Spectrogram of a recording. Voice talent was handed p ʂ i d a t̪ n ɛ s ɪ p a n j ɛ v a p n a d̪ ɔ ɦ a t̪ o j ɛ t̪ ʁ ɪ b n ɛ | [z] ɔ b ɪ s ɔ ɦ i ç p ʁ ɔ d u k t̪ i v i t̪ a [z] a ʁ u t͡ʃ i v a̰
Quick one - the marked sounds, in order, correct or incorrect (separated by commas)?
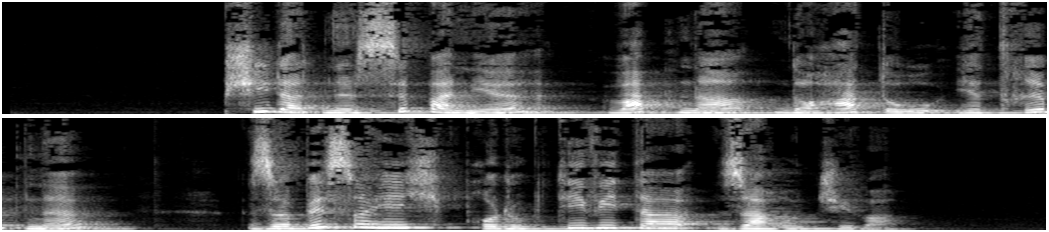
correct, correct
